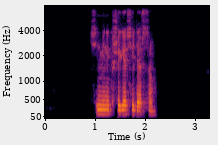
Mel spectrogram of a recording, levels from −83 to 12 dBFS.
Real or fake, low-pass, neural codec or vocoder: real; 7.2 kHz; none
